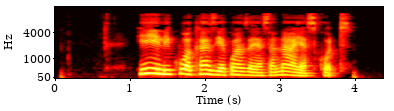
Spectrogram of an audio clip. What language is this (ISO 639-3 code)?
swa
